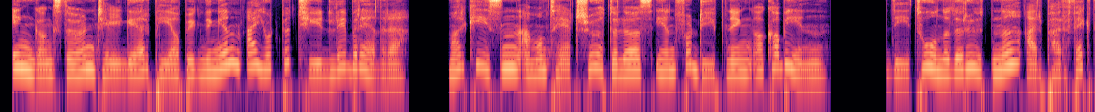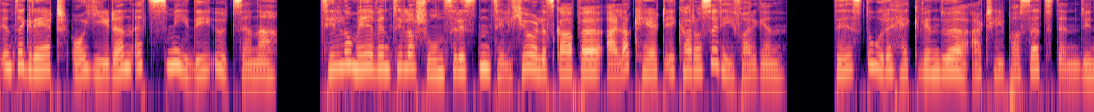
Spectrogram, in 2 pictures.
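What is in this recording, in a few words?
Norwegian, female, explainer film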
